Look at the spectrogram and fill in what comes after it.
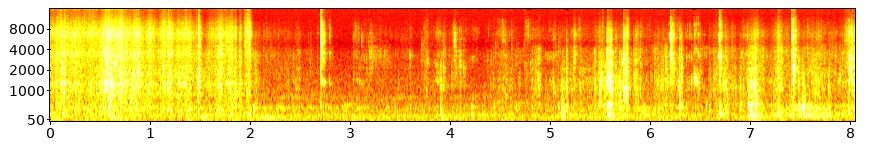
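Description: Close-up biting and crunching of crispy fried food, with sharp crackles as it is chewed, busiest in the second half. A rustle of the food's paper wrapping or box sounds in the first two seconds.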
